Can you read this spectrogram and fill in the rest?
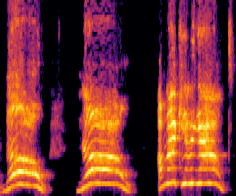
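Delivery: high, loud stubborn shout; defiant refusal. Retold or imitated. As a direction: yell no and refuse to budge. Refusing mom in the tub.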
